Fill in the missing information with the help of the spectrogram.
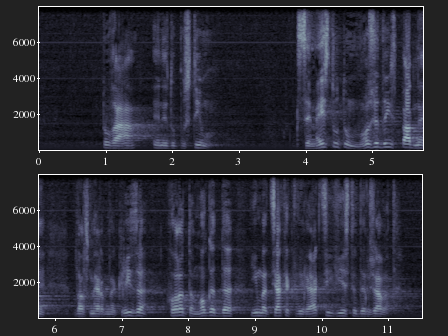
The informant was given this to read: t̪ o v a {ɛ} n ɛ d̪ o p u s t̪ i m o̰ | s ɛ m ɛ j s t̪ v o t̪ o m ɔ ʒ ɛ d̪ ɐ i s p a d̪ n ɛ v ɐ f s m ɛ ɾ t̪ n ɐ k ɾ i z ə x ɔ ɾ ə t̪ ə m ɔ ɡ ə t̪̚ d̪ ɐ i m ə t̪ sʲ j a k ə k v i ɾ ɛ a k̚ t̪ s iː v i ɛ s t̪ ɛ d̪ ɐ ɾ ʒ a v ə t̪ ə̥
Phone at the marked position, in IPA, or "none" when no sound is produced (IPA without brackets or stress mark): ɛ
